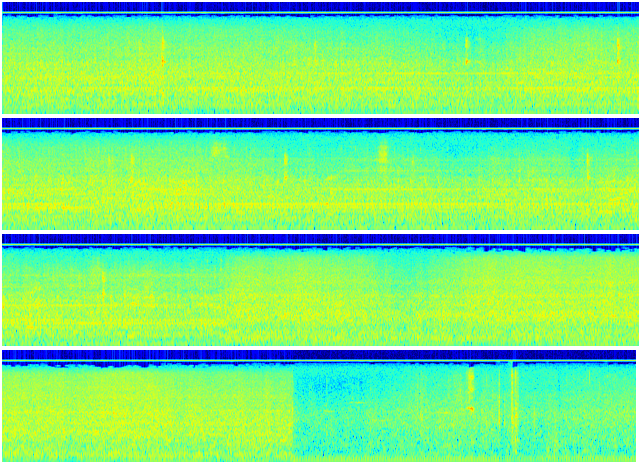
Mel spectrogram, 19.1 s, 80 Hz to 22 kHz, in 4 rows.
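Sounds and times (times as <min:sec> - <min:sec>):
boat engine droning: 0:00.0 - 0:19.0.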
